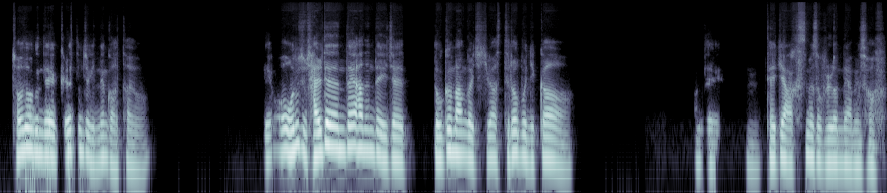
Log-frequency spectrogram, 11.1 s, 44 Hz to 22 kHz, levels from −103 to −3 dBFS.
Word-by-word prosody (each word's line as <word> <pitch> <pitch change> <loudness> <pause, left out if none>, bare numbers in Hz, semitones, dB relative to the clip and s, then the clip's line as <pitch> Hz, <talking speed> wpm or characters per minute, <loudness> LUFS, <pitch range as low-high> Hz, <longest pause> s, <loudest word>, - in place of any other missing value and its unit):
저도 170 +3 +3
근데 150 -3 +3
그랬던 165 +2 -2
적 145 - -2
있는 130 +4 -4
것 115 -5 -7
같아요. 105 0 -11 1.4
예 135 - -3
'어 - - -17 0.2
오늘 170 +4 +5
좀 165 - -2
잘 150 +3 +5
되는데.' 190 -2 +5
하는데 170 -5 +2
이제 130 -1 -1 0.4
녹음한 155 +3 +2
걸 135 - +1
집에 120 +4 -10
와서 135 -2 -4
들어 155 +2 0
보니까 125 -6 -3 1.5
어 - - -14
네. 115 - -8 0.4
음 100 -2 -16
'되게 130 +2 -1
악쓰면서 130 +2 -3
불렀네.' 120 0 -3
하면서 110 0 -7
135 Hz, 305 characters per minute, -23 LUFS, 120-155 Hz, 1.5 s, 오늘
